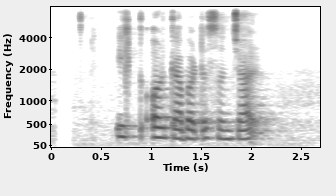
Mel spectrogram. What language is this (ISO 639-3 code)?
nep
